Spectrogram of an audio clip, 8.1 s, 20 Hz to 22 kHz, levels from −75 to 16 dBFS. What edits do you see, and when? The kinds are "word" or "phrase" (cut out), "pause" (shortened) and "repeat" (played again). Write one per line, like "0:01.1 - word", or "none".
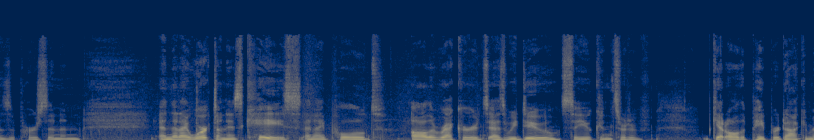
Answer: none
